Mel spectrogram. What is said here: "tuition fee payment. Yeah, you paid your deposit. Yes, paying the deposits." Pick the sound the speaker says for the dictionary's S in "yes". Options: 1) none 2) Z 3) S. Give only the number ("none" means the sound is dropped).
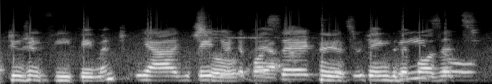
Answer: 1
